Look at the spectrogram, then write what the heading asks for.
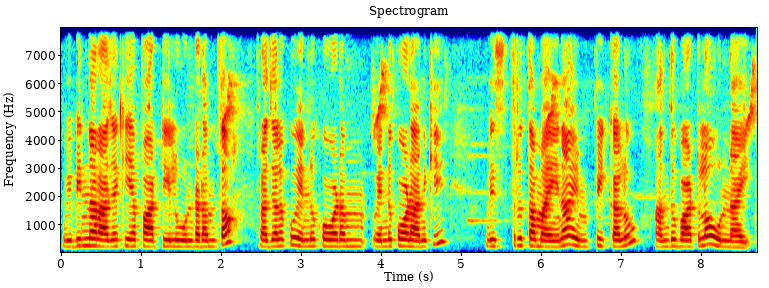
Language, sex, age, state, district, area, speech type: Telugu, female, 30-45, Telangana, Narayanpet, urban, spontaneous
